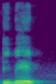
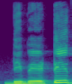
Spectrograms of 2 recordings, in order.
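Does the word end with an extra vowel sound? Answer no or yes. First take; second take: no; yes. First: It ends on the final t sound. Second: It ends with an extra vowel sound. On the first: The speaker calls it right. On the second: The speaker calls it wrong.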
